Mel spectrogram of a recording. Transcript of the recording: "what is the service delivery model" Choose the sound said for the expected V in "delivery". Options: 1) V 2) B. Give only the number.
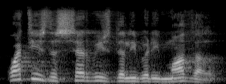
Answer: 2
